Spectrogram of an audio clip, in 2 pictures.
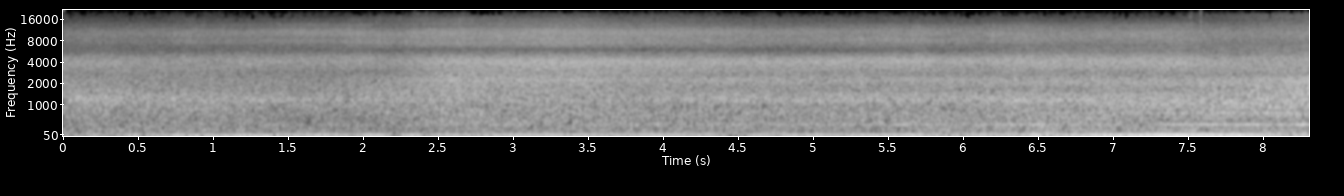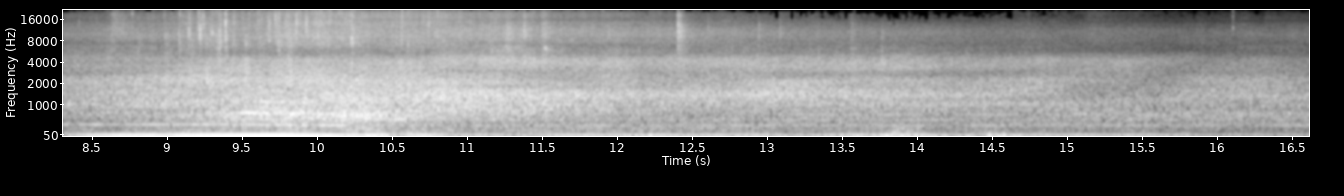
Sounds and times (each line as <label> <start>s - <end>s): waves 0.0s - 16.6s
Traffic sound 0.8s - 16.6s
